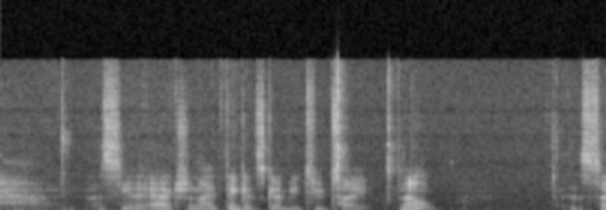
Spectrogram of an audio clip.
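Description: A folding knife blade snaps shut with a click.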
